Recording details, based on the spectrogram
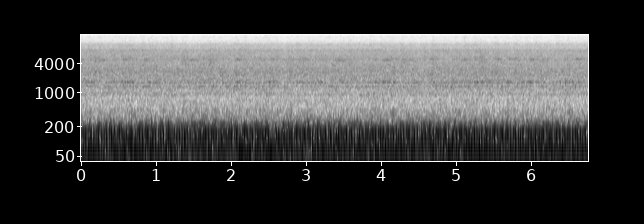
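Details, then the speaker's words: TVR Cerbera with rough running and random misfire: engine drones with uneven, lumpy low beat and won't run clean; owner considers disconnecting one of the two throttle position sensors. "okay well I guess you can see that's not going that great um starting to wonder if I should disconnect one of the throttle throttle position sensors"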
